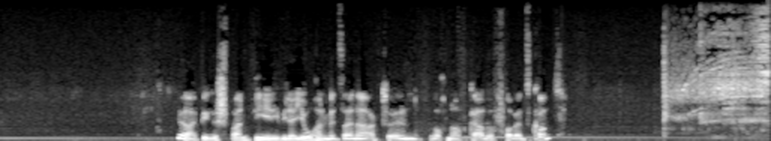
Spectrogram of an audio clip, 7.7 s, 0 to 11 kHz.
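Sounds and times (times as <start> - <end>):
low mechanical hum: 0.0 - 7.7
speech: 1.8 - 5.8
Flex angle grinder sawing into material: 6.6 - 7.7.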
